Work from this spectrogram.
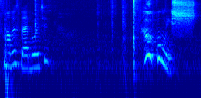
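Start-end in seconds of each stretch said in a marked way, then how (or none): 2.2-3.1 sharp high gasp; startled gasp. Real, not acted. Product spills everywhere. 3.1-3.9 surprised. Real, not acted. Product spills everywhere.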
